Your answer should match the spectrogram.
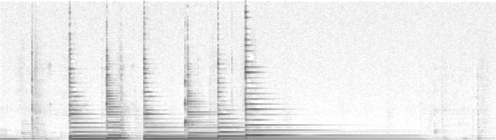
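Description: Acoustic guitar: a G chord barred at the tenth fret, picked one note at a time, six notes about half a second apart, the last left to ring and fade.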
